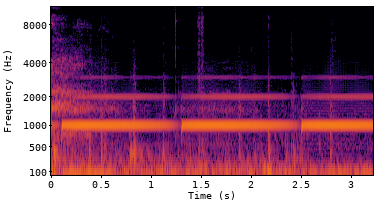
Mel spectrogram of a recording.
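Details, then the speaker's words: Jeep, key on, temperature turned from hot to cold: steady chime with faint irregular clicking and popping from under the dash; bad hot/cold blend door actuator, likely a stripped gear, to be replaced. "All right, that sound's coming from up in here, and what it is the hot, cold blend door actuator's bad. More than likely one of the gears is stripped out of it or whatever."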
